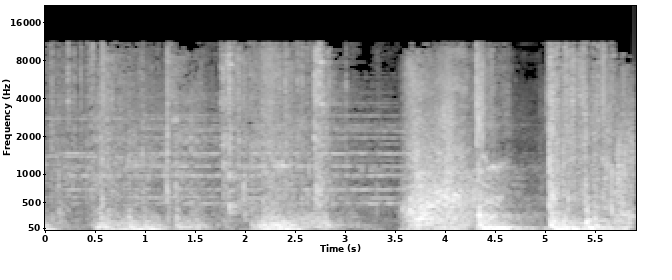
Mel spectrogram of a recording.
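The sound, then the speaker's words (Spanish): Frozen lake ice cracking under blows from a heavy stone during a film battle: repeated deep thuds mixed with sharp cracks and splintering bursts, loud and dense throughout. “El suelo de hielo se resquebraja.”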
